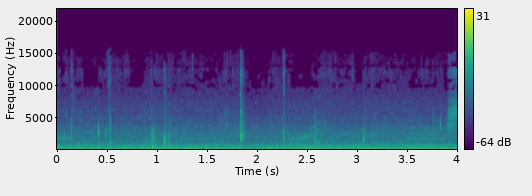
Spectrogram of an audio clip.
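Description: Wooden spoon stirring a thick vegetable mash in a stainless steel pot, with scattered clicks and scrapes of wood on metal, over a steady mechanical hum from a running appliance.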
